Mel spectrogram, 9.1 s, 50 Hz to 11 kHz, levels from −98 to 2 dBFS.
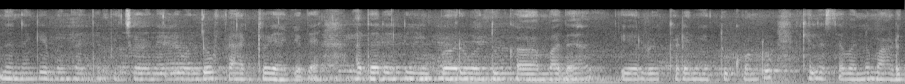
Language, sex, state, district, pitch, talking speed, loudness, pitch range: Kannada, female, Karnataka, Gulbarga, 195 Hz, 100 wpm, -19 LUFS, 185-200 Hz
